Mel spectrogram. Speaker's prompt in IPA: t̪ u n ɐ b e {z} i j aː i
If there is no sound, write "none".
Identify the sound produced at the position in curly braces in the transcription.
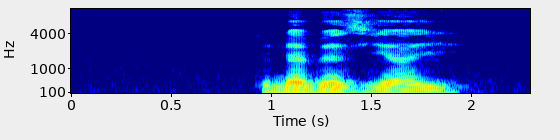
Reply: z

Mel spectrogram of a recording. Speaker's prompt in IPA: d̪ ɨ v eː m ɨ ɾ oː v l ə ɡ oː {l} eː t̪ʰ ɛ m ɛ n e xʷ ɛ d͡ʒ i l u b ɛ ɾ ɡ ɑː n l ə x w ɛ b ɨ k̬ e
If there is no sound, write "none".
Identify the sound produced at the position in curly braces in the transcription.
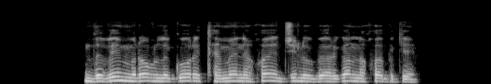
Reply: ɾ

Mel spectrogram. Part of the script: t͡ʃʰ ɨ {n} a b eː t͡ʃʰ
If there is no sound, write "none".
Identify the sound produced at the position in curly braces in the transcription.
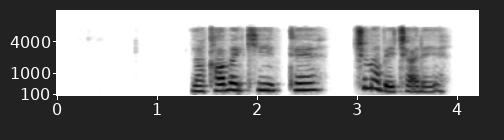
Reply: m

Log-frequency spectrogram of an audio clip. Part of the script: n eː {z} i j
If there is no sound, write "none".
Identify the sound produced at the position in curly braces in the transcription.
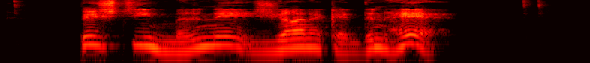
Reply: ʒ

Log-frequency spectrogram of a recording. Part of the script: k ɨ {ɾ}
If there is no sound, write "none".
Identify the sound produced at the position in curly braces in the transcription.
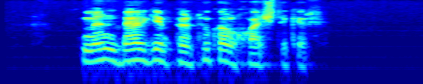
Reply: ɾ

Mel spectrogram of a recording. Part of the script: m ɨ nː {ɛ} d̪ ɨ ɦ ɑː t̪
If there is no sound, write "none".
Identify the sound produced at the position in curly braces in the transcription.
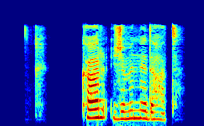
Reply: ɛ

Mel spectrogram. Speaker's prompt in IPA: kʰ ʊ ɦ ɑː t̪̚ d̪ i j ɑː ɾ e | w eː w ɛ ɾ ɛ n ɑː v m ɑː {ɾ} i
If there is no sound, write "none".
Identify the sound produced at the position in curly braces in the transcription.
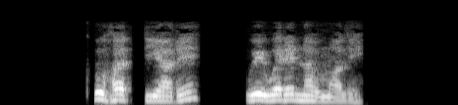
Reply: l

